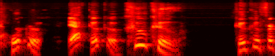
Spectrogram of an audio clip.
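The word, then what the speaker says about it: Koekkoek: That's how you pronounce his name? Actually? Yeah, Cuckoo.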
